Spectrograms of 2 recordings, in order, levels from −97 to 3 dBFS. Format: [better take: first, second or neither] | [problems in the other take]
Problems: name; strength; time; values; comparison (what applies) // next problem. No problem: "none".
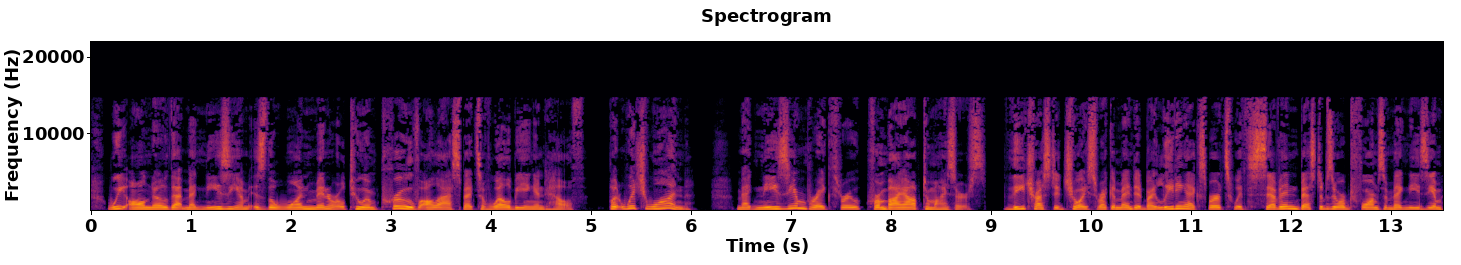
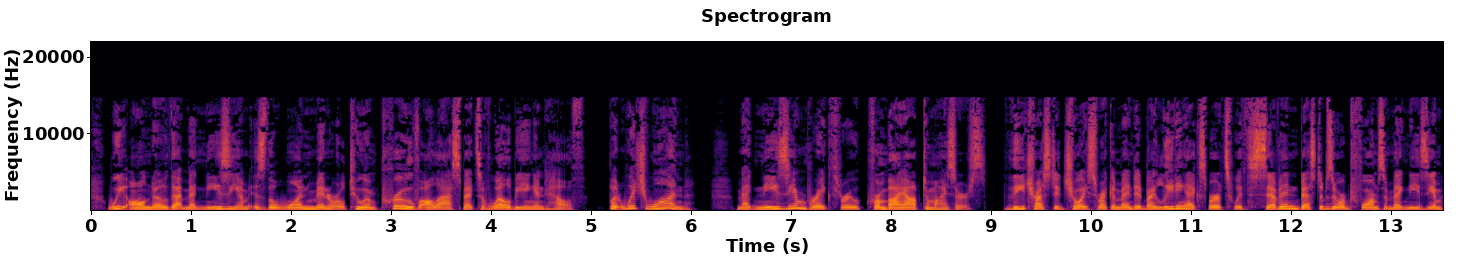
neither | none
